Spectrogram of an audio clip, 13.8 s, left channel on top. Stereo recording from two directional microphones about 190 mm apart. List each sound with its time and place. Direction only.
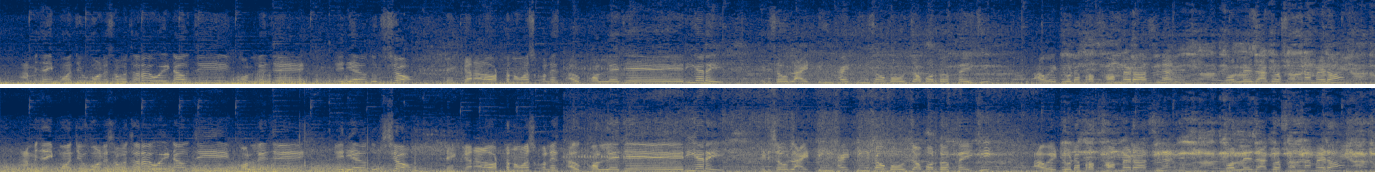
0.6 s speech: centre (ahead or behind)
3.5 s speech: 5° left (ahead or behind)
12.4 s a man's voice: 25° right (ahead or behind)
